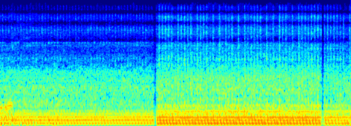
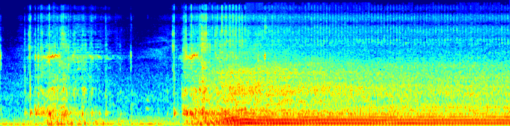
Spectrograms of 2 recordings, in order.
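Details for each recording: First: Troy-Bilt lawn mower's small single-cylinder engine on its old carburetor before replacement, with the choke off; it thumps along but stumbles and won't hold an even beat. The original carburetor runs poorly once off choke. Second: Troy-Bilt lawn mower, cold start right after fitting a cheap Amazon carburetor; before, it ran poorly once warm with the choke off. A few rough pulls, then it catches and settles into a steady, even beat with no stumbling; runs clean.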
